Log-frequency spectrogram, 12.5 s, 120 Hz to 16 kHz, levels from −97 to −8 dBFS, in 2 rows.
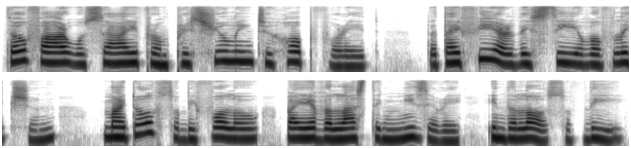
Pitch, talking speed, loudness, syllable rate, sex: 215 Hz, 140 wpm, -20 LUFS, 3.9 syllables/s, female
